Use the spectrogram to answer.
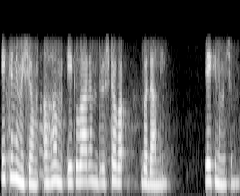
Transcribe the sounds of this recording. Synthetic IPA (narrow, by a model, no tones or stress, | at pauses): eːkɐnimiʃɐmɐɦɐmeːkɐʋaːɾɐmd̪ɾuʂʈɐʋɐ | bɐd̪aːmi | eːkɐnimiʃɐm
